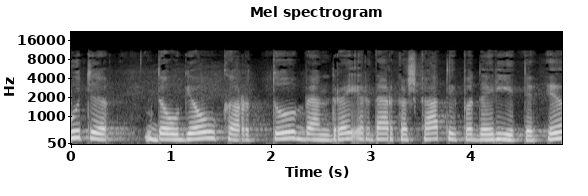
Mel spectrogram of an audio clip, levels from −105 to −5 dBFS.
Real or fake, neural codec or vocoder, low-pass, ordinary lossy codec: real; none; 10.8 kHz; MP3, 48 kbps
